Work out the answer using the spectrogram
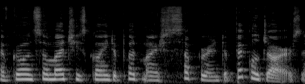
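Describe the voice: Reading aloud, plainly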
